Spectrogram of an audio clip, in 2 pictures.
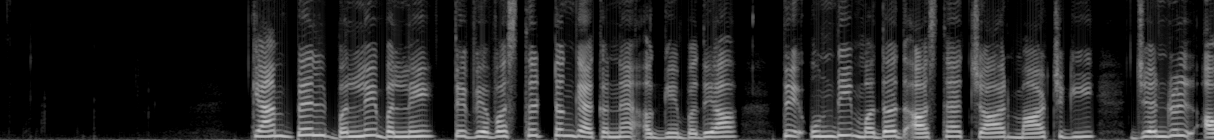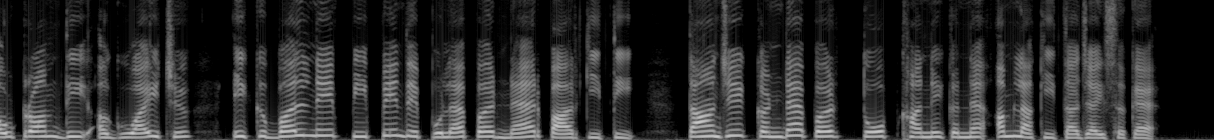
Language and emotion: Dogri, neutral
